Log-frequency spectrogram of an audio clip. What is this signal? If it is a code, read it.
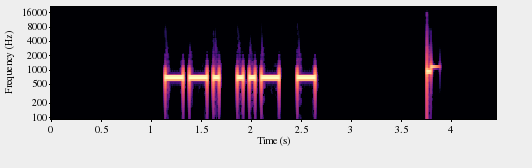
Morse code, heard as a keyed tone, about 20 wpm, 700 Hz. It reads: GUT
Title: Build A Word - 1 Letter At A Time - 3-Letter Words - 20wpm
